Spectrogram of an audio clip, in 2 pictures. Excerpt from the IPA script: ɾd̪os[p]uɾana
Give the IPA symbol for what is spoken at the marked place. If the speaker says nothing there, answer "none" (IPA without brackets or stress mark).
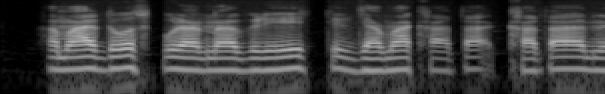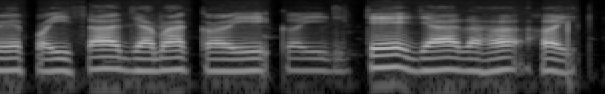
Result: p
